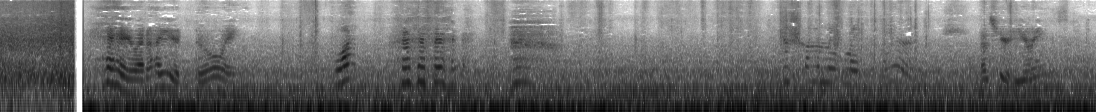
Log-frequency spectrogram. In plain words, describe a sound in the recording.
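A young girl speaks softly close by.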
